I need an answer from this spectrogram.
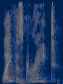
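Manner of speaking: imitating a cheerful Paul who is not fine; mock cheery. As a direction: sing it out breezily, tongue in cheek. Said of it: "he's saying".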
